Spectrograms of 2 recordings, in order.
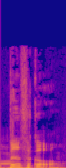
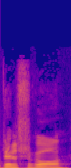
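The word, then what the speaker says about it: Belphegor: Bel, Belfegård. Belfegård, er sådan udtale det.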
